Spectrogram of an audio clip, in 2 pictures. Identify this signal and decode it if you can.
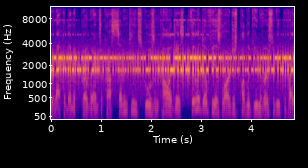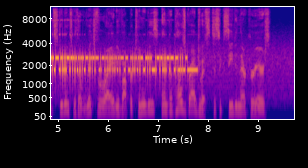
RTTY (75 baud, 850 Hz shift), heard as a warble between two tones, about 2150 Hz centre, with fading and speech in Spanish. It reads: … ILLUSTRE E DI FAMA DIVENNE NOTO ALLEPOCA BEN OLTRE IL TERRITORIO VENETO.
